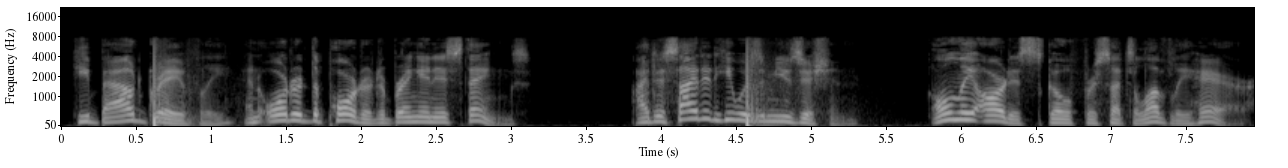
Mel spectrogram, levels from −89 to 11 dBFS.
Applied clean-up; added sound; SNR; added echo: none; Fireworks; 10 dB; none.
